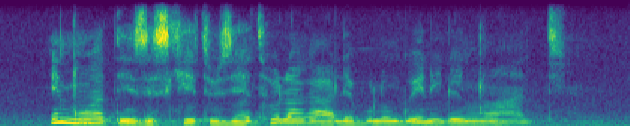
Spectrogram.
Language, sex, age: South Ndebele, female, 18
